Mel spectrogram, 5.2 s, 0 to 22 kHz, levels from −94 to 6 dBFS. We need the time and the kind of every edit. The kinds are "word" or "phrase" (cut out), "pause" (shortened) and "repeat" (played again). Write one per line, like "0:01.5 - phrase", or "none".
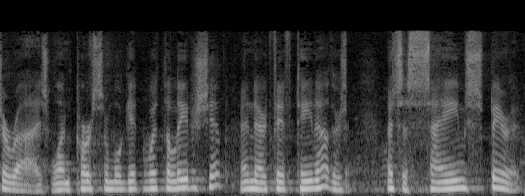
0:01.4 - word
0:02.3 - pause
0:02.7 - word
0:03.4 - word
